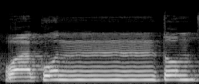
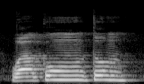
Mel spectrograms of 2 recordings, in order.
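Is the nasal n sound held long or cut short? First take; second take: long; short. First: The n is held long with a nasal hum. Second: The n is cut short with no nasal hold. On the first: The speaker calls it right. "Yang penting ditahan" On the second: The speaker calls it wrong. "tidak ditahan, tidak disamar"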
